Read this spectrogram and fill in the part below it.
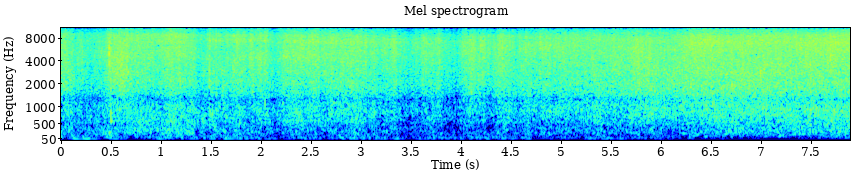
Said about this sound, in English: Not far off, the gentle sound of fishing boats returning to harbor drifts across the water, a peaceful reminder of Cornwall's timeless connection to the sea.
